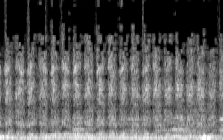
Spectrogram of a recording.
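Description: Faint rubbing of a coloured pencil shading across paper.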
